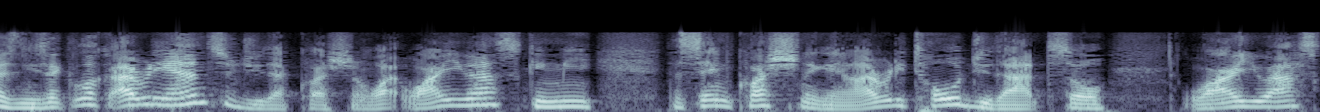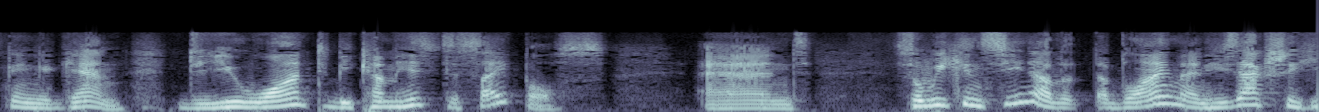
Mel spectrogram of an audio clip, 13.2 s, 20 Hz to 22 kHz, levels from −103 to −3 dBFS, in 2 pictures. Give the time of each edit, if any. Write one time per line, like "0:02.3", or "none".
none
